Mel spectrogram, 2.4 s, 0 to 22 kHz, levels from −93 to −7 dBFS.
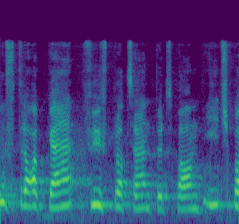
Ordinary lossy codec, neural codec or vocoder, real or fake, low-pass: none; codec, 24 kHz, 6 kbps, HILCodec; fake; none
